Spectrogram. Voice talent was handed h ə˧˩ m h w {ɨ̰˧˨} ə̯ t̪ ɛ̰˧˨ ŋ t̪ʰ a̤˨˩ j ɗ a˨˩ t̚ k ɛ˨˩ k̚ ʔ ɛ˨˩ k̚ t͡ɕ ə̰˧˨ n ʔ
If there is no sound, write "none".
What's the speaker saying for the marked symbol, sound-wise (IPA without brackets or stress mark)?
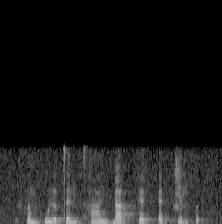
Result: ɨ̰˧˨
